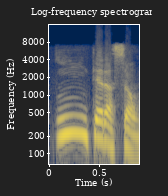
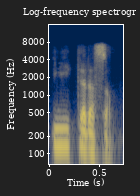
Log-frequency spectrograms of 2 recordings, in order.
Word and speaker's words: iteração: pronunciá-la com calma, porque é muito comum as pessoas dizerem interação, como se tivesse um N aqui no meio do caminho. Mas iterar quer dizer repetir. Interação é a relação de uma pessoa com outra. A gente está falando de repetições, então tomem cuidado, sempre escrevam dessa forma iteração, sem o N, e pronunciem iteração.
